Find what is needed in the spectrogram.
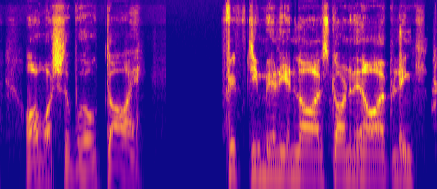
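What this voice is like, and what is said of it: Soldier character in Brummie accent. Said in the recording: “a voice of a cutthroat soldier who I did the Brummie accent”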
